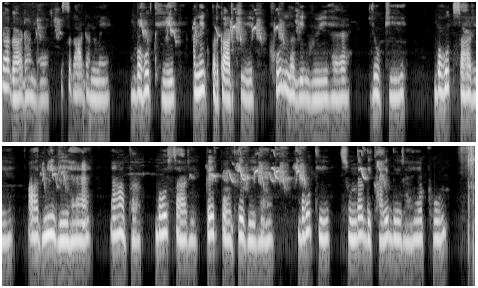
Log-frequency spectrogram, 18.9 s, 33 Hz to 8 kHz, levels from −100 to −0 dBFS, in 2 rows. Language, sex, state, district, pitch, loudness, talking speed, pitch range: Hindi, female, Bihar, Jamui, 205 Hz, -19 LUFS, 120 wpm, 185-230 Hz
